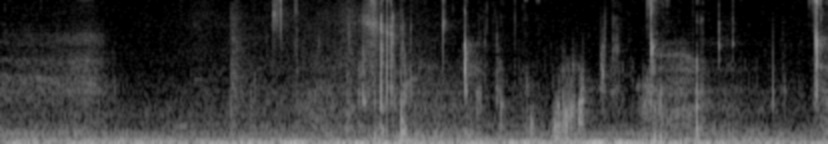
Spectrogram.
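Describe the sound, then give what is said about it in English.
Wet mouth sounds of someone sipping gin straight from a rosy-colored bottle: a few soft slurps, lip smacks and small clicks over a quiet background, with no talking. “Let me give it a little sip out of the bottle, this gin.”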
